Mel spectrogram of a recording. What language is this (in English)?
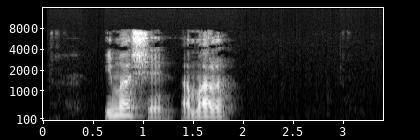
Galician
